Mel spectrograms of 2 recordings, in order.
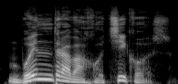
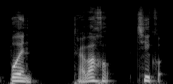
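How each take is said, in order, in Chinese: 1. 两个词连在一起，没有停顿。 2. 两个词之间有停顿，分开了。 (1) "要连读" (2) "不是"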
